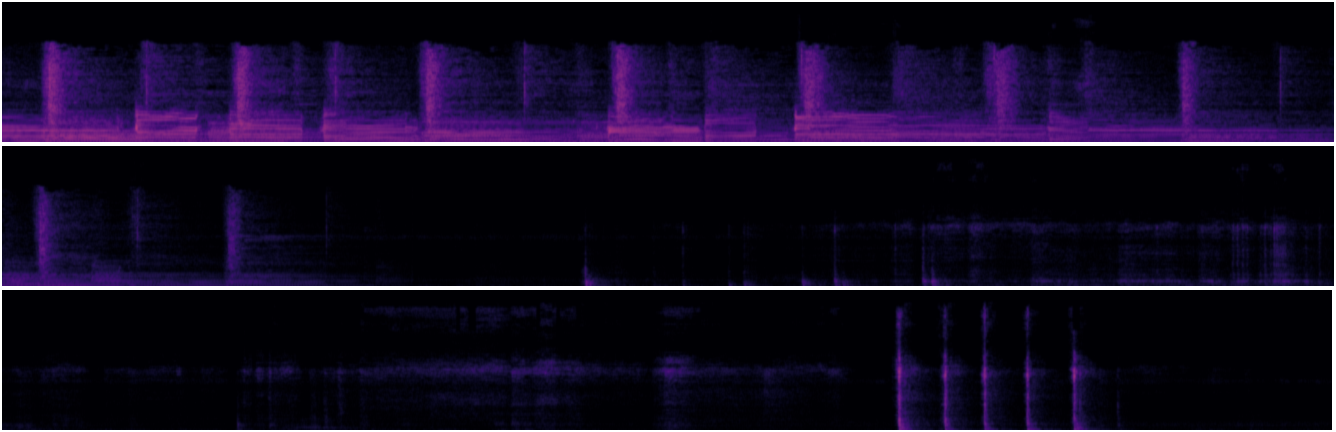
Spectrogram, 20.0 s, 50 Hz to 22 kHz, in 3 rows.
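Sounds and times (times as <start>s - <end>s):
faint rubbing and scraping: 10.4s - 17.7s.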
